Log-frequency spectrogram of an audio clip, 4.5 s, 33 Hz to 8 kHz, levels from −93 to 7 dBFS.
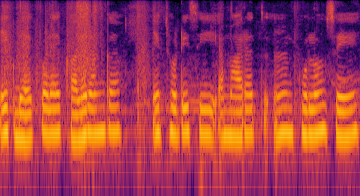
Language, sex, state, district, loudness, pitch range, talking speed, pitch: Hindi, female, Delhi, New Delhi, -15 LUFS, 180-195 Hz, 200 wpm, 190 Hz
